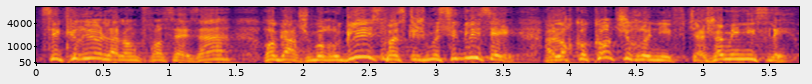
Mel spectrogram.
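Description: On a theatre stage, a man performs live stand-up character comedy as a chatty, bossy elderly grandmother who repeats words and scolds the audience. His voice sits high and sing-song, fairly quick, pushed and bright, and heavily acted.

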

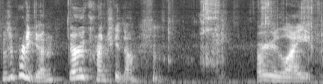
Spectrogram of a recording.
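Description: A woman's voice: mid-range voice, very animated, fairly quick, slight background noise. A woman vlogger eating on camera in a massage clinic room, talking through a mouthful of chips between bites. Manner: chewing loudly between short remarks. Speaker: mukbang vlogger. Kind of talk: casual eat-with-me chat.

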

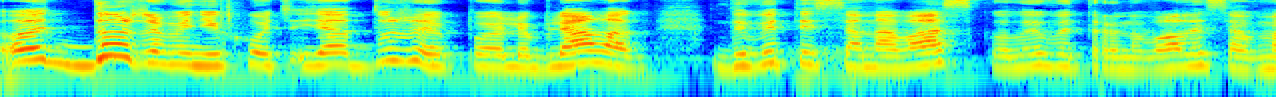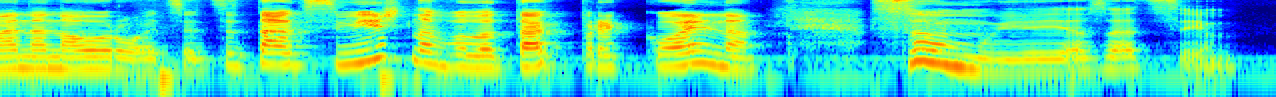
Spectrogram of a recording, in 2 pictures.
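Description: A woman teacher giving a recorded reading lesson to young children, praising them and slowly drawing out words as she models reading. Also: a little high, a bit bright. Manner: encouraging, sing-song, stretches words slowly when modelling reading. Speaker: primary school teacher.

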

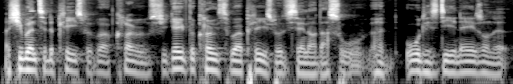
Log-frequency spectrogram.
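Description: Laid-back low-voiced man. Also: flat delivery, quick pace. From United Kingdom. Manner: laid-back, slangy, joking. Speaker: podcast co-host. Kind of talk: casual chat.

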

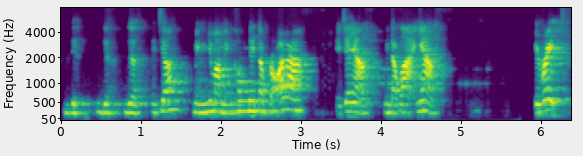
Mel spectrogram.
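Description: A woman tutor with a high, bright voice leads a child through English drills. She is patient and coaxing, saying words over and over. The sound comes through a video call from a room with a noticeable echo. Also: steady tone, moderate pace. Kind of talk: one-on-one online lesson with a child.

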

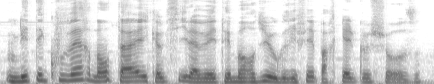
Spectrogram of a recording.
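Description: A man streaming a solo tabletop game, reading dark narration aloud and breaking off for playful, mock-defensive asides. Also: a little high, normal speed.

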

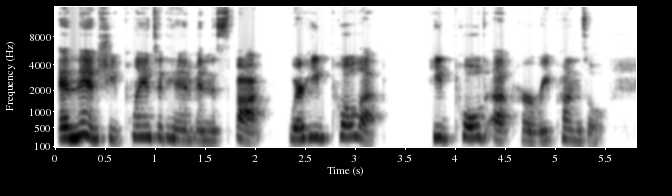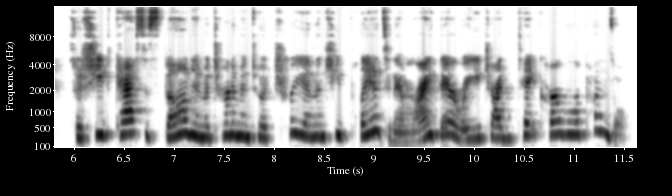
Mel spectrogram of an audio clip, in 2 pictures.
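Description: A woman's voice: high voice, lively intonation, moderate pace, bright, forceful tone. A woman teacher reading a fairy tale aloud to young children, stopping to explain words and ask the class questions. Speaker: first-grade teacher.

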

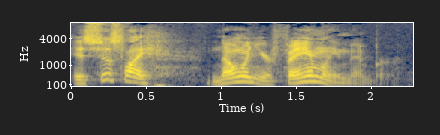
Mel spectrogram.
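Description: A hoarse, raspy-voiced man hosting a casual faith podcast, talking in a laid-back, slangy, self-deprecating way. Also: fairly high pitch, wildly swooping pitch, a little fast. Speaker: podcast host.

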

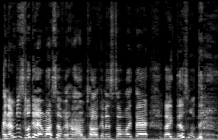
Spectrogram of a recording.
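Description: Her voice is fairly high, expressive, pushed and bright, and she talks rapid-fire. This young vlogger is ranting casually from her car with slurred speech, since dental work has left her mouth numb and swollen, and she swears freely and laughs at herself.

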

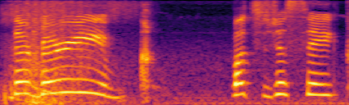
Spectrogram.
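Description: A young woman casting an esports match in casual, excitable commentary with gasping reactions. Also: very high-pitched, takes it slowly, background noise. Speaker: esports co-caster.

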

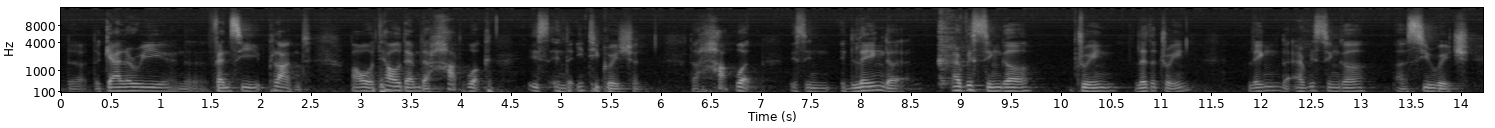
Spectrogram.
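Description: A man's voice: fairly low pitch, darkish tone, slightly rough. A man speaking on a panel in a large hall, earnest and holding a handheld mic, often repeating words as he searches for phrasing. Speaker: panelist, Singapore official. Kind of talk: panel discussion answer. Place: large lecture hall on stage. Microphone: handheld microphone.

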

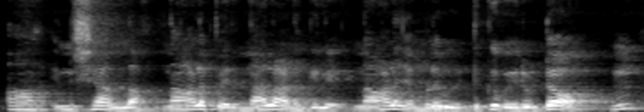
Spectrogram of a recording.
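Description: A woman voicing an affectionate older widowed grandmother who coaxes her granddaughter softly. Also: medium pitch, fairly quick, natural voice. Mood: tender, coaxing. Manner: soft coaxing, affectionate endearments. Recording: roomy echo.

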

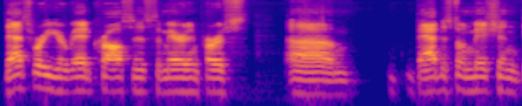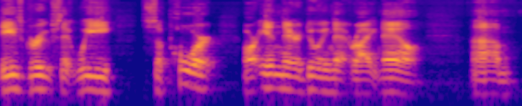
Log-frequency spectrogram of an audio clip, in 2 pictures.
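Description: Speaking from a wood-paneled conference room, a man who heads a farm organization gives sincere, straightforward interview answers by video call. His voice is fairly low, and the computer microphone cuts off the highs.

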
